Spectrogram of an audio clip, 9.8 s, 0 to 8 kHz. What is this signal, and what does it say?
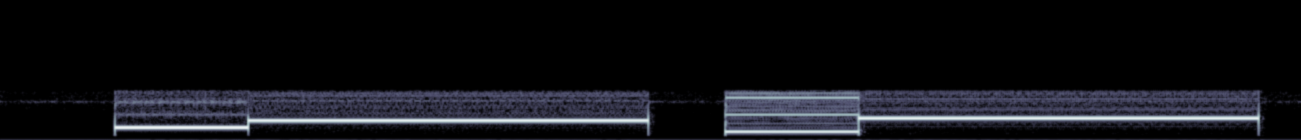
Two-tone page, heard as a one-second tone, then a three-second tone, about 730 then 1120 Hz, about 480 then 1250 Hz. It is heard from 0.8 to 9.4 s.
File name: pager / 56 RESCUE / wcalert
